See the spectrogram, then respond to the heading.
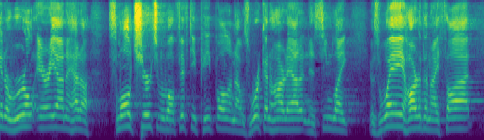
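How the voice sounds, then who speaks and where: Against noticeable background noise, a man speaks with a high pitch. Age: 70s. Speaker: pastor. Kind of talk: sermon. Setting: church. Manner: animated.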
